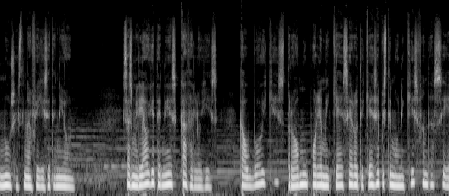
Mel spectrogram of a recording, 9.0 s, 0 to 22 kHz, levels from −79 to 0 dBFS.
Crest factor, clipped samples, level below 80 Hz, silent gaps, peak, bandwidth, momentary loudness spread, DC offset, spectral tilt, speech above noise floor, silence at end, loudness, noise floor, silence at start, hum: 12 dB; under 0.1%; -50 dBFS; none; -2 dBFS; 14 kHz; 8 LU; under 0.1%; -7 dB/octave; 25 dB; 0 s; -15 LUFS; -39 dBFS; 0 s; none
